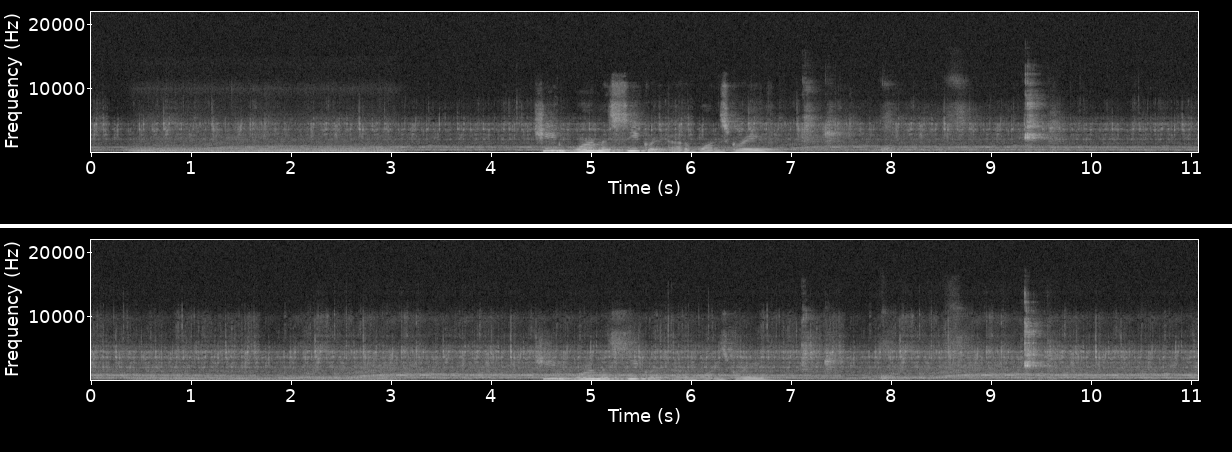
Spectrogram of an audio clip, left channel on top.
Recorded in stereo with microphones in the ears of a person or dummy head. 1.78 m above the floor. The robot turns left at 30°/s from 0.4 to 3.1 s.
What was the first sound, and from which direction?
A woman speaking, 30° left (ahead or behind).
